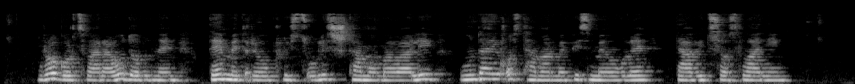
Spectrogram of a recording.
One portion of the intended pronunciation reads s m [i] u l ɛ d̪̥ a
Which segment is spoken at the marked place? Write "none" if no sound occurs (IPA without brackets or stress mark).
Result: ɛ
